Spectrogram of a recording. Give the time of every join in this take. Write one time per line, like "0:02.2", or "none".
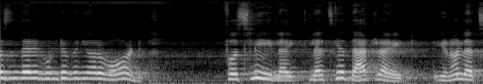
none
